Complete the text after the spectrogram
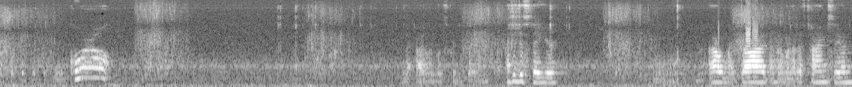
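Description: Muffled water ambience rumbles low and steady.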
